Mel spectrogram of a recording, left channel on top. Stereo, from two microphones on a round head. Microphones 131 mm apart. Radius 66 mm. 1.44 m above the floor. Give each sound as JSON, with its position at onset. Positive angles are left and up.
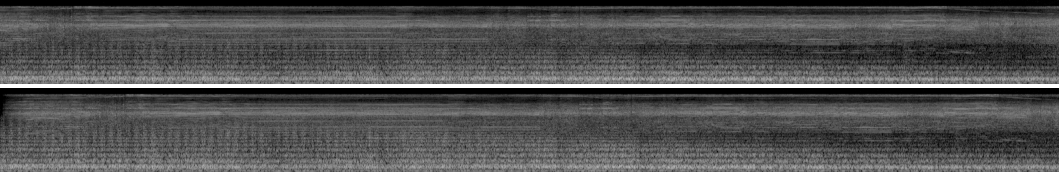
{"t": 0.0, "sound": "a helicopter", "side_deg": -40}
